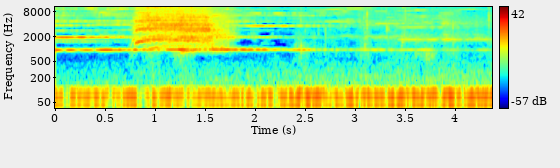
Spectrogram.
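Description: Film sound design: a heart monitor's steady flatline tone held over a low rumbling drone. About a second in, a loud harsh burst with a falling pitch cuts across it for under a second.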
